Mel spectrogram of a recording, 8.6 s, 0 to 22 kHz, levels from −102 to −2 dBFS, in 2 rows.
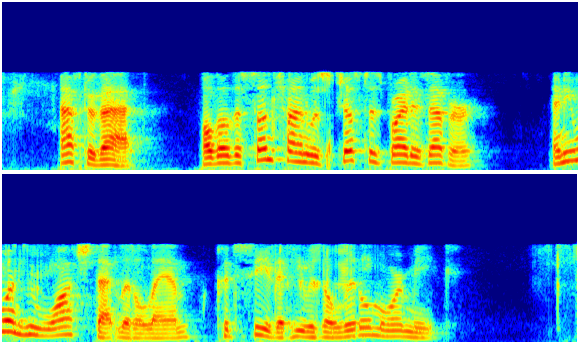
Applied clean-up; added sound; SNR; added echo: neural mask model Resemble Enhance denoiser.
